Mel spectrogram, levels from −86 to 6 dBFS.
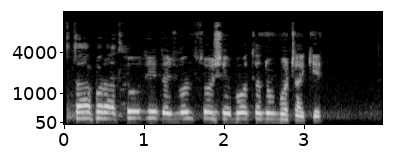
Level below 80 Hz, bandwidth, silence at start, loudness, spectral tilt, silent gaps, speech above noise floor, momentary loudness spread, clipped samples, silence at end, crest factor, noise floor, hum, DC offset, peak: -60 dBFS; 11 kHz; 0.05 s; -17 LUFS; -5 dB/octave; none; 45 dB; 3 LU; under 0.1%; 0.8 s; 16 dB; -61 dBFS; none; under 0.1%; -2 dBFS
